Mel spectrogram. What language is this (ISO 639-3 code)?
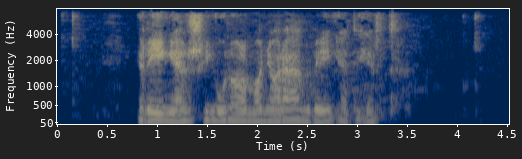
hun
